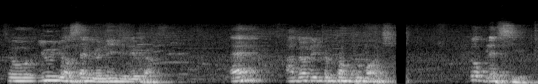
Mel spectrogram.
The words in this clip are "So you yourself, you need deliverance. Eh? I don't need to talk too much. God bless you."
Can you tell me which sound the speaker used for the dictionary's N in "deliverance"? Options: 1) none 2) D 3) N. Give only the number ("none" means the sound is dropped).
1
